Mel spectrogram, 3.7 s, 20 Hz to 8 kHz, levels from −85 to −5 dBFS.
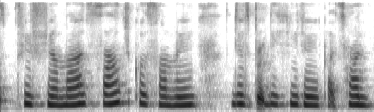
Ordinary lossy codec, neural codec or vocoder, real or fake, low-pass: none; autoencoder, 22.05 kHz, a latent of 192 numbers a frame, VITS, trained on one speaker; fake; 7.2 kHz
